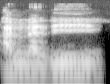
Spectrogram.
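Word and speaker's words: الذي: enggak ada tanda sukunnya bacanya sama alladzi panjang dua harakat apalagi yang lain misalkan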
